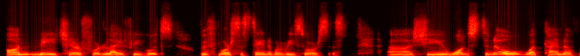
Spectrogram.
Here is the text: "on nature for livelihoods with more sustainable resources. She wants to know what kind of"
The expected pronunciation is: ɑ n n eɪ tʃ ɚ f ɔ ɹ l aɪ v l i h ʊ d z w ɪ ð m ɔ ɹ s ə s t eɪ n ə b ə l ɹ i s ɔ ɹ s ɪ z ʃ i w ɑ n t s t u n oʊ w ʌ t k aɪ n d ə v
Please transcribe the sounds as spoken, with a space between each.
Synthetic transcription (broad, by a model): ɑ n n eɪ tʃ ɚ f ɔ ɹ l aɪ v l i h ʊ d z w ɪ ð m ɔ ɹ s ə s t eɪ n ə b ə l ɹ i s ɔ ɹ s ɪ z ʃ i w ɑ n t s t u n oʊ w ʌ t k aɪ n d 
